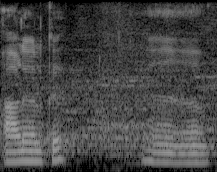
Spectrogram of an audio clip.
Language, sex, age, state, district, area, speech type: Malayalam, male, 18-30, Kerala, Idukki, rural, spontaneous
